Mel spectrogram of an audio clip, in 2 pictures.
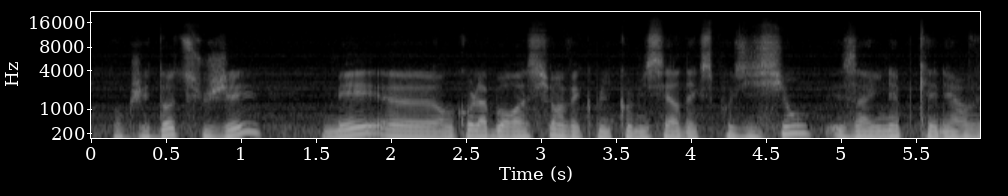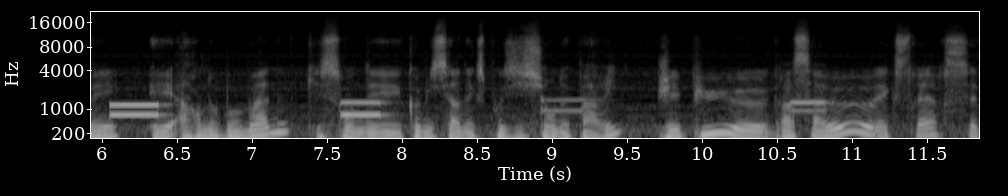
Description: DTMF, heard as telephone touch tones, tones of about 280 ms. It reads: 4 5 # 0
